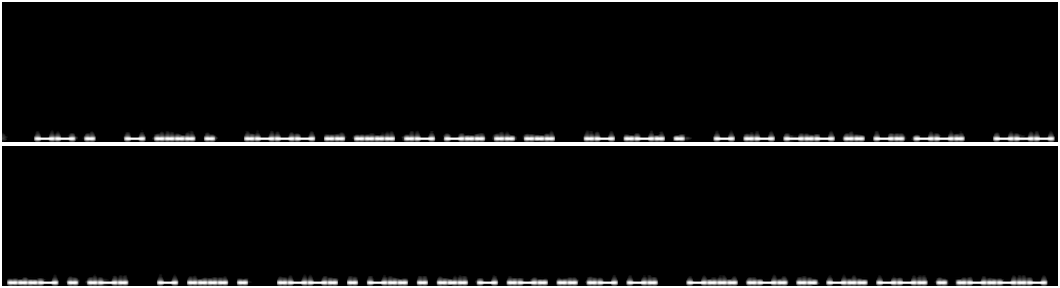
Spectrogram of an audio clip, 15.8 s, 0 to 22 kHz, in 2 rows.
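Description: Morse code, heard as a keyed tone, about 32 wpm, 600 Hz. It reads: ME THE JIHADIS ARE TAKING OVER THE PEDESTRIAN BRIDGE.
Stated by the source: Morse code practice at 32 wpm from CW med Gnister, reading Ken Follett's novel Never in English.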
